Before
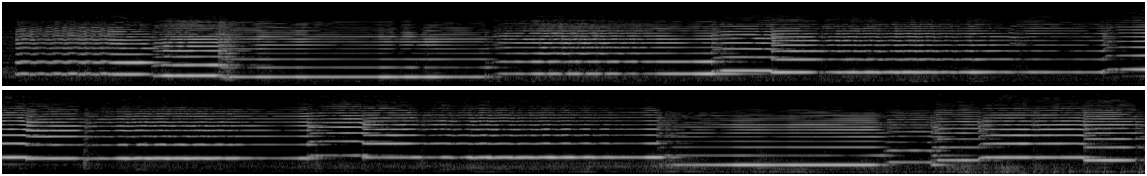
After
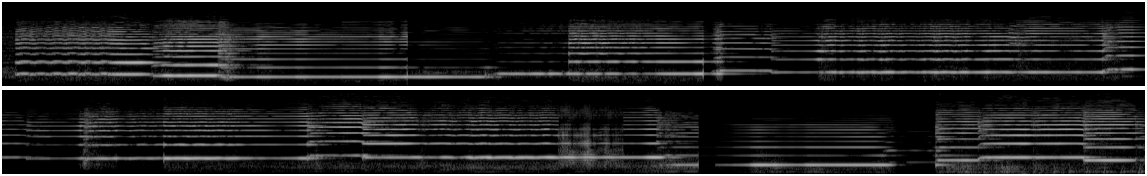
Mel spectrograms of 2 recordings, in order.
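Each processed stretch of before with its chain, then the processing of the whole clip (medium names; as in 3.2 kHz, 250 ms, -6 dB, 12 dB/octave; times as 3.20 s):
2.27–3.40 s: low-pass 6.2 kHz 24 dB/octave + peaking EQ 220 Hz -4.5 dB 2.3 oct
4.05–5.67 s: FFT filter 130 Hz 0 dB, 180 Hz -22 dB, 680 Hz +12 dB, 1.1 kHz -22 dB, 1.6 kHz -20 dB, 4.6 kHz +13 dB, 7.4 kHz -7 dB, 15 kHz -13 dB + compression 4:1, threshold -25 dBFS + Butterworth band-stop 4 kHz, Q 0.66
7.01–13.05 s: frequency weighting A + compressor with a negative ratio -31 dBFS, ratio -0.5
16.99–17.65 s: Chebyshev band-stop 2.5–7.8 kHz + loudspeaker Doppler distortion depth 0.14 ms
18.39–20.77 s: FFT filter 460 Hz 0 dB, 1.3 kHz +2 dB, 4.6 kHz -12 dB, 14 kHz -23 dB + three bands offset in time mids, lows, highs 170/300 ms, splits 820/4800 Hz + upward expansion 2.5:1, over -39 dBFS
whole clip: none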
